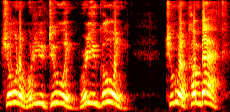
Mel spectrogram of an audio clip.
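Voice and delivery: high, loud shouted questions; urgent calling out. Acted. Pernille shouts after Jonah heading outside, high and urgent. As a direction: holler after someone walking away.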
